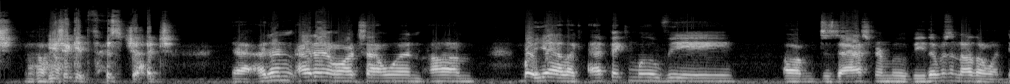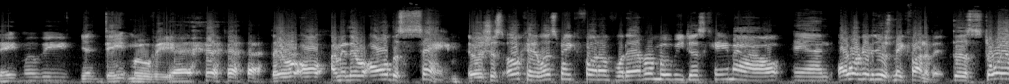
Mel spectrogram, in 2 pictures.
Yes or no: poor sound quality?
yes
